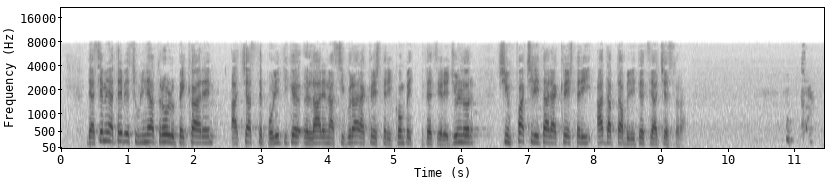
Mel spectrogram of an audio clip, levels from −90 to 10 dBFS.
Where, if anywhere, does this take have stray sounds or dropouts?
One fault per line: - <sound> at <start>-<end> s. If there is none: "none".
- dropout at 5.3-5.4 s
- sneeze at 10.3-11.4 s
